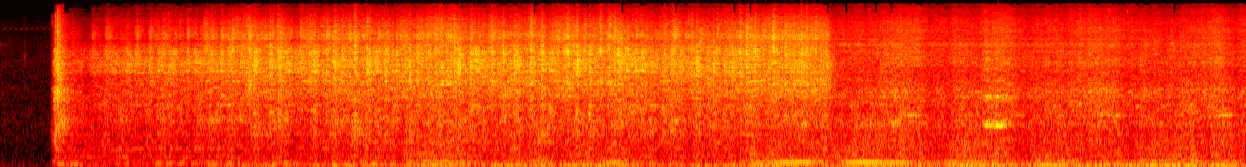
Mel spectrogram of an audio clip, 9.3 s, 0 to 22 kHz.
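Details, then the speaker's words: 1965 Ford Falcon, first start of the newly rebuilt engine after a year of restoration: it catches and keeps running, but the beat is ragged and uneven with no steady idle; rough running, possibly flooded, so the carb mixture is turned down. "that feels awfully rough it is so the engine is not quite starting there's a possibility that it could be flooded with fuel"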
